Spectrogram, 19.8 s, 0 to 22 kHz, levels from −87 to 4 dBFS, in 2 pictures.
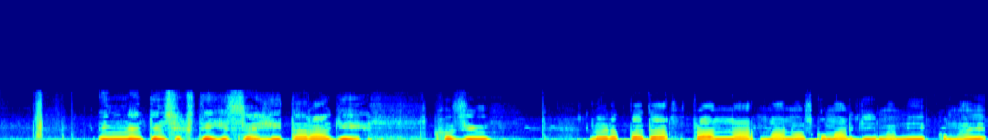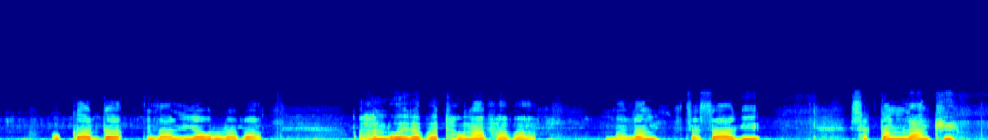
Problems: none marked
